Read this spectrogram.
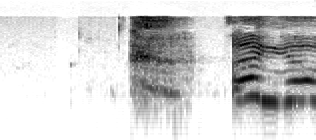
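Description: A young woman laughs tearfully over an online call.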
